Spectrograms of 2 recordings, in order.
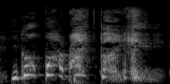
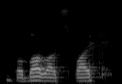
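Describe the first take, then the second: First: High, loud shrieking scream; a scream that cracks into laughter; real scream. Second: Said in the usual way. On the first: Retold or imitated. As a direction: shriek it out at the top of your voice. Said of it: "that's not really a scream". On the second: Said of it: "he screamed".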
